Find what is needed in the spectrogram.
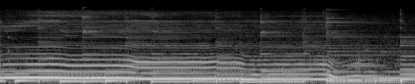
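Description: Acoustic guitar playing softly under a wordless male voice holding one long note that slides slowly downward and drops off about three seconds in.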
